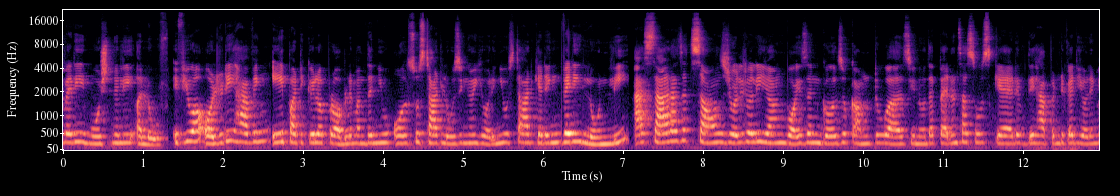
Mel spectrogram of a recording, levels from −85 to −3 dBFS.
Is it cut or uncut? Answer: cut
